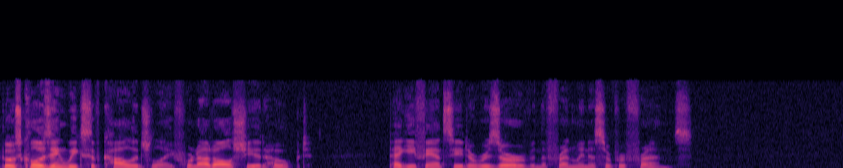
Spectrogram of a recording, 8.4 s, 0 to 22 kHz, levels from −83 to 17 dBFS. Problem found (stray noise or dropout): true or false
false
